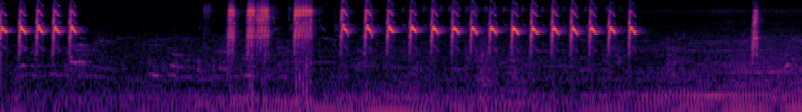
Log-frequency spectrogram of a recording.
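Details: Grey-cheeked bulbul 'besetan' and 'ngepik' used for training songbirds: four sharp high notes, a pause, several harsh rasping bursts, then a fast even run of about fifteen clipped high notes, one faint note after.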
